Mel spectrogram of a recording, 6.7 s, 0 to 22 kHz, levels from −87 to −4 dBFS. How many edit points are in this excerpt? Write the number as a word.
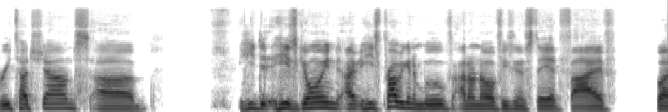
zero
